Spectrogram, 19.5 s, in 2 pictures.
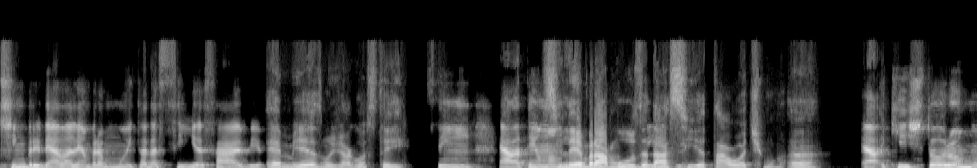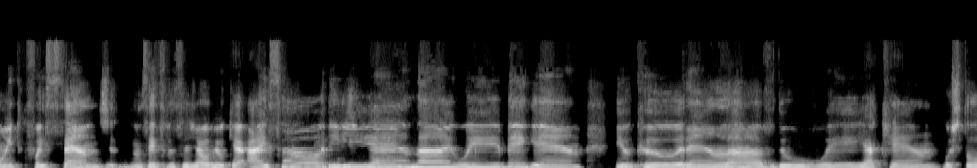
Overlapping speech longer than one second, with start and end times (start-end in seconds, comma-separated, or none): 5.4-7.0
